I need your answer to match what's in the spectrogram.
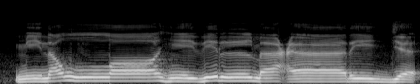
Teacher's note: jangan malu-malu untuk mengqalqalahkan membunyikan suara pantulan di huruf jim ya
